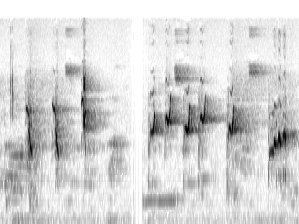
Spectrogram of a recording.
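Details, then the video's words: Greater green leafbird masteran song, cucak hijau: dense, harsh-edged chirps and slurred whistles in fast succession over a faint low rumble. "Cucak Hijau Masteran"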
